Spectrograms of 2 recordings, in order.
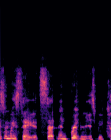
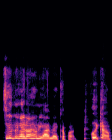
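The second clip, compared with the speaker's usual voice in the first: fast, laughing through tears; gasping after a laughing fit; 4 semitones higher, faster than usual. Real, not acted. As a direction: still crying with laughter. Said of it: "I needed that".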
